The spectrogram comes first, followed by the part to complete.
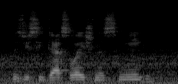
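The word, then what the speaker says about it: Smaug: Did you see Desolation of Smeagol? Is it Smeag or Smog? Is it Smog? It's Smog. I don't know how to pronounce his name.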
